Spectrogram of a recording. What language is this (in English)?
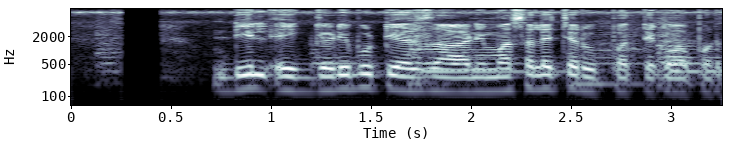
Marathi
